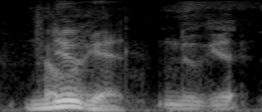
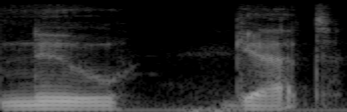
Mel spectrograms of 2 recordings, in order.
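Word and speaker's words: NuGet: is it you nougat they all say it like the candy bar nougat okay yeah even though we both know it means new get okay so where where's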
